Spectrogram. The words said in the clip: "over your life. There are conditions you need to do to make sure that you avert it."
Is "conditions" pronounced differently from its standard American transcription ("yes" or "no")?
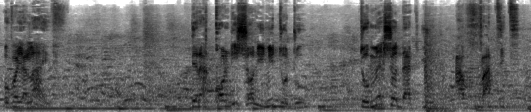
yes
